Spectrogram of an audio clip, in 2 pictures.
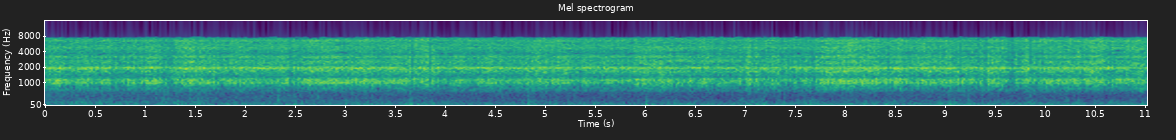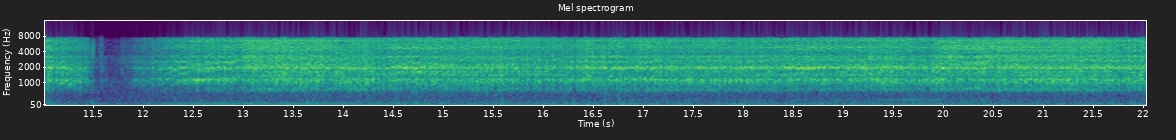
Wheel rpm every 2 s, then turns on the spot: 230, 230, 230, 230, 230, 140, 140, 190, 180, 190, 190.
none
